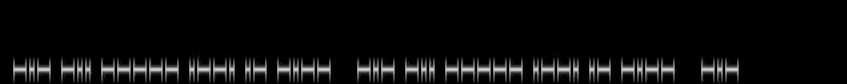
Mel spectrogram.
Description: Morse code, heard as a keyed tone, about 33 wpm, 700 Hz. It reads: KD0PAY KD0PAY K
